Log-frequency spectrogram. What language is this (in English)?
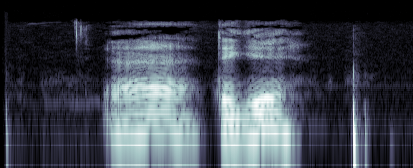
Bashkir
